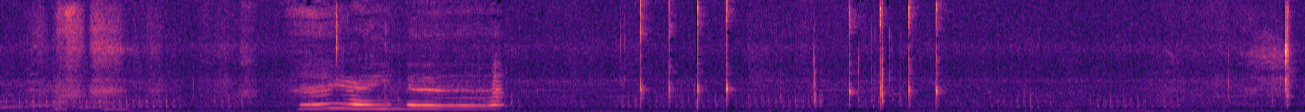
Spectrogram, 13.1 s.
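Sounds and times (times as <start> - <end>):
sharp clicks: 8.1 - 9.5.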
